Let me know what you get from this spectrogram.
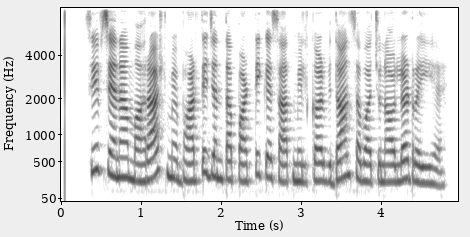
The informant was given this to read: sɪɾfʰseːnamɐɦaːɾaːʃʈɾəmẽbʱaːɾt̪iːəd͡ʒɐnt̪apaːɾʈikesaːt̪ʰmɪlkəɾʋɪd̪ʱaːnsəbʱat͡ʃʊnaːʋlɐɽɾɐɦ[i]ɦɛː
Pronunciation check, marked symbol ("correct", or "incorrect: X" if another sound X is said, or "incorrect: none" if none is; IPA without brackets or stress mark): correct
